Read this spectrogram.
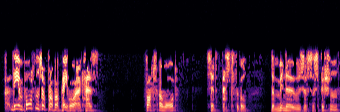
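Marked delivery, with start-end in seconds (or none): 0.1-3.5 high-pitched pompous bluster turning suspicious; flustered demon king. A narrator's reading. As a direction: start speechifying high, then break into a query. King blusters, then questions.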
